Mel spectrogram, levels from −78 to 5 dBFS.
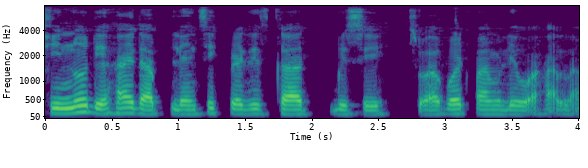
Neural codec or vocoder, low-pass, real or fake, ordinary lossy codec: codec, 16 kHz, 16 kbps, FreqCodec, larger model; none; fake; none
